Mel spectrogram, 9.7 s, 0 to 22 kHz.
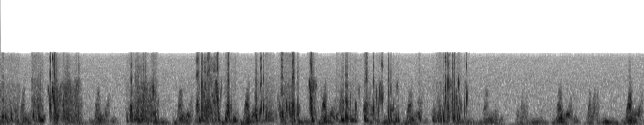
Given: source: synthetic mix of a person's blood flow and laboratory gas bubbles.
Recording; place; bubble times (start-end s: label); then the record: Doppler ultrasound of blood flow; precordium
0.00-0.30 s: bubbles
0.46-1.24 s: bubbles
1.87-2.39 s: bubbles
2.92-3.58 s: bubbles
3.79-4.12 s: bubbles
4.14-4.50 s: bubbles
4.60-4.77 s: bubbles
5.02-5.75 s: bubbles
5.79-6.00 s: bubbles
6.25-6.32 s: bubbles
6.46-7.04 s: bubbles
From the record:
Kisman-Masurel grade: 333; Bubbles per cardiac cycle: rolling drumbeat, 9 or more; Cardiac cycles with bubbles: 50 to 99%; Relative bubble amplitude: loud (0.450 to 0.775); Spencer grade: 3 (all of the cardiac periods contain showers or single bubble signals, but not dominating or overriding the cardiac motion signals); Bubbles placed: only in the low amplitude regions of the cardiac cycle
